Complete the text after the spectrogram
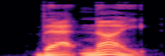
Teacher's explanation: the T of that barely registers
